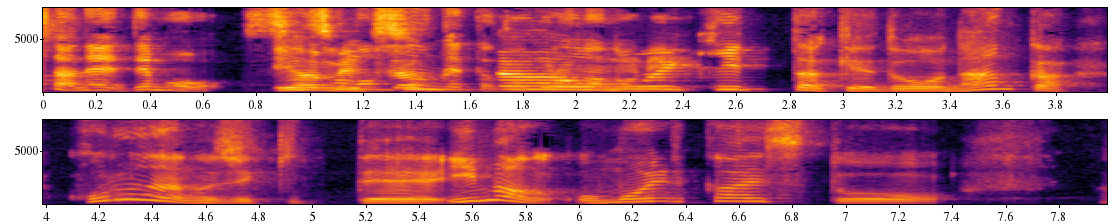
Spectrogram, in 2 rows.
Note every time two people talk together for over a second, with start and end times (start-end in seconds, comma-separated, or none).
0.8-2.5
